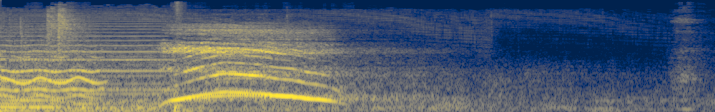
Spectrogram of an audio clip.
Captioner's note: bride gasps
